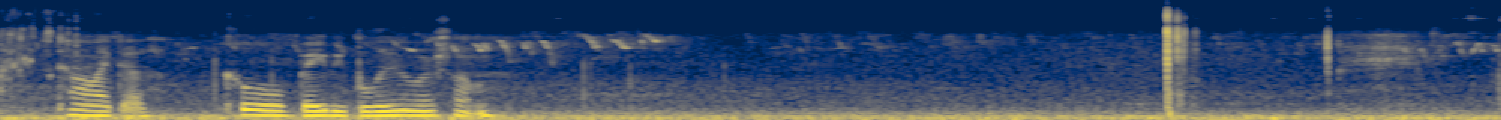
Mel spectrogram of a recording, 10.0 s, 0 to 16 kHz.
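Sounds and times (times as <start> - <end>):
outdoor background noise: 0.0 - 10.0
stones knocking together: 7.8 - 8.1.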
